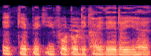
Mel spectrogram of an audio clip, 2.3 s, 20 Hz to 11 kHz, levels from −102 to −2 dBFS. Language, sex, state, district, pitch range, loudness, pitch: Hindi, male, Rajasthan, Jaipur, 135-150 Hz, -15 LUFS, 140 Hz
